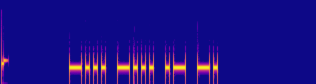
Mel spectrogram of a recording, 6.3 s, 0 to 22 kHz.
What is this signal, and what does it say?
Morse code, heard as a keyed tone, about 15 wpm, 700 Hz. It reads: BBAN
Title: All Cut Numbers - 4-Digit 15wpm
